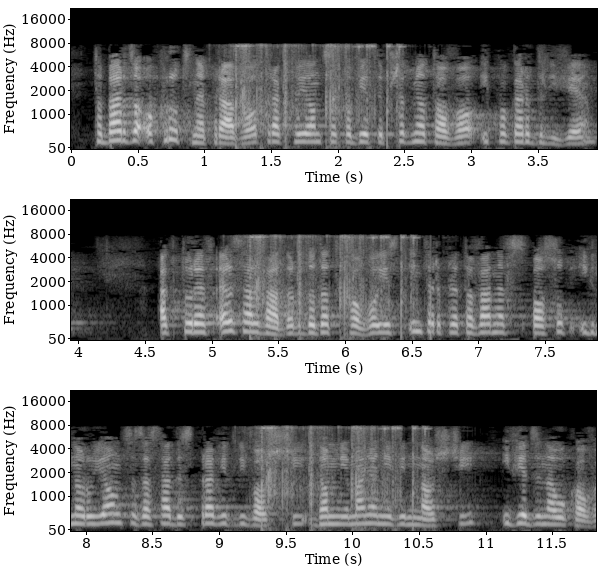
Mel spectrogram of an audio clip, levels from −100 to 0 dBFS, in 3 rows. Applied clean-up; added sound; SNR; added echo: none; Coin (dropping); 12 dB; none.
